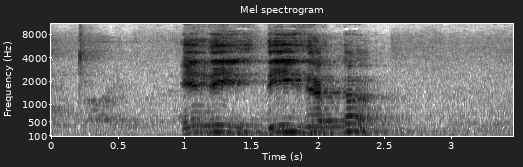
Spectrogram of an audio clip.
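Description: A man speaks loudly through a loudspeaker in an echoing room.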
